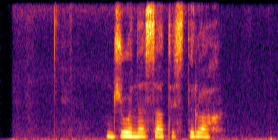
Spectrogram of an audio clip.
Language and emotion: Russian, neutral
